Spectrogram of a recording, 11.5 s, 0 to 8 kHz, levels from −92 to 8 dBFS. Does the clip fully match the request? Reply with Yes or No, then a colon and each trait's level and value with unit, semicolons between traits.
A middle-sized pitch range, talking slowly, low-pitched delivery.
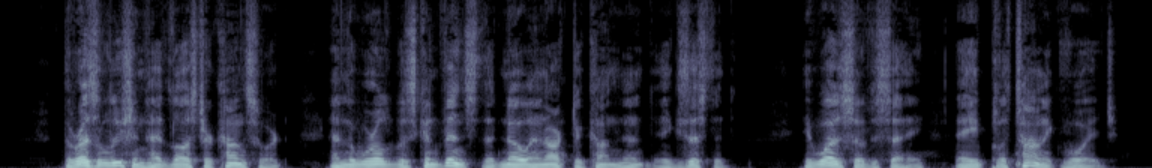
Yes: average, 3.8 semitones; slow, 125 wpm; very low, 95 Hz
